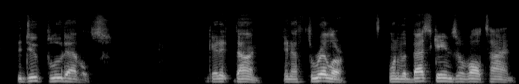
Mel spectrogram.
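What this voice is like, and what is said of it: Hoarse, strained sick voice. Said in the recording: “I'm losing my voice. I'm sick.”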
